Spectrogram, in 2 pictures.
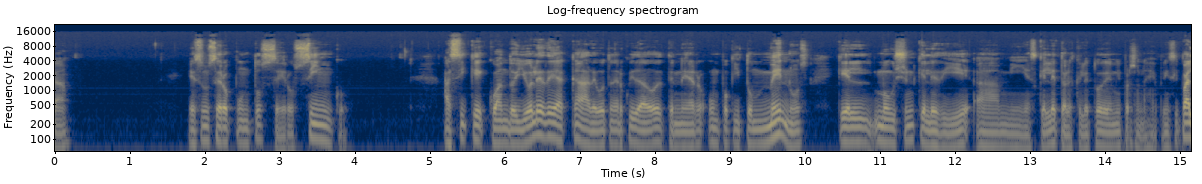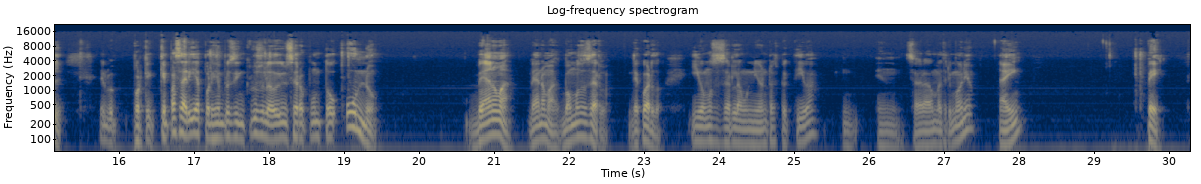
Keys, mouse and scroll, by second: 1.2 click, 5.6 click, 6.8 right click, 8.7 click, 16.6 click, 18.0 Right, 18.4 BackSpace, 19.1 1, 20.1 Return, 24.9 middle click, 25.9-28.3 drag.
